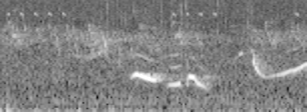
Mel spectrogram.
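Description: São Tomé Oriole giving a few liquid, fluty whistles around mid pitch, with a short slurred phrase and a rising whistle at the end, over faint background hiss.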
